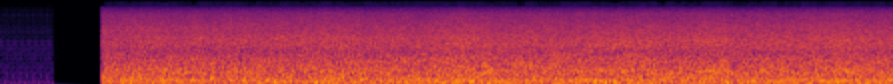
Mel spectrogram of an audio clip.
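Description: An underground river rushes through a canyon, a loud, steady roar of churning water that cuts in abruptly after a brief quiet moment and stays constant to the end.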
